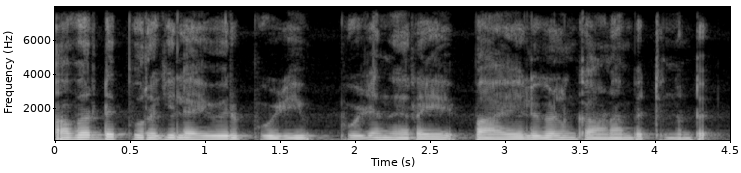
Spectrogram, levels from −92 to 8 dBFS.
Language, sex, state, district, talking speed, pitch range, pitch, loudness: Malayalam, male, Kerala, Kollam, 120 wpm, 115-125 Hz, 120 Hz, -18 LUFS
